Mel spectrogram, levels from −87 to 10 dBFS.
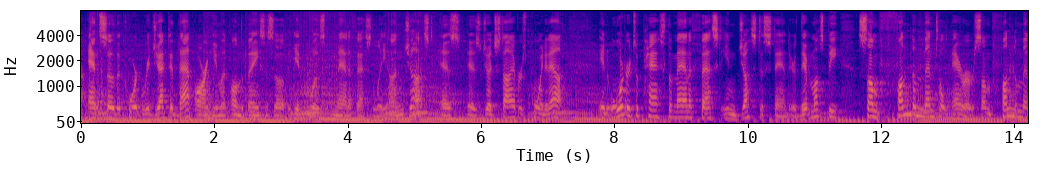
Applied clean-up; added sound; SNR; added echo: none; Engine starting / Motorcycle; 3 dB; none.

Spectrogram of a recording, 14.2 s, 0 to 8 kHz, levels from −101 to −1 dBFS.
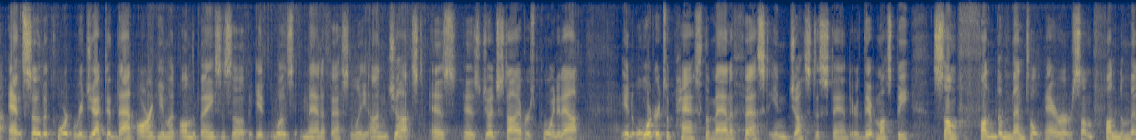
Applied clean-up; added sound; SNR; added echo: neural separator model SepFormer DNS4.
